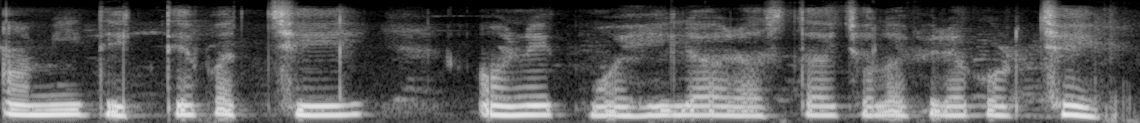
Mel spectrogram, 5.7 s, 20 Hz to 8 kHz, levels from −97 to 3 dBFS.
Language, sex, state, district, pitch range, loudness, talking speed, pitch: Bengali, female, West Bengal, Cooch Behar, 215-230 Hz, -15 LUFS, 85 wpm, 220 Hz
